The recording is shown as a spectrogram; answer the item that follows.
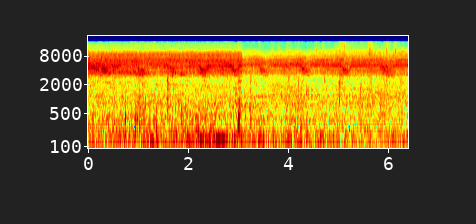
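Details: Crickets chirping as a continuous high trilling wash, fairly even in loudness throughout, with scattered soft clicks and low rumbling noise underneath.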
